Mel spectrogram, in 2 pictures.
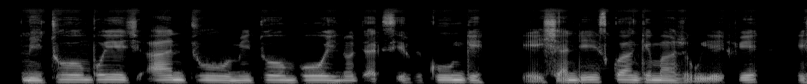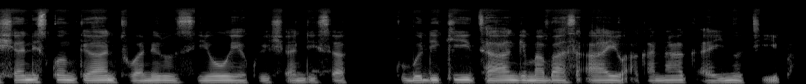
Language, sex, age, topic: Ndau, male, 18-24, health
